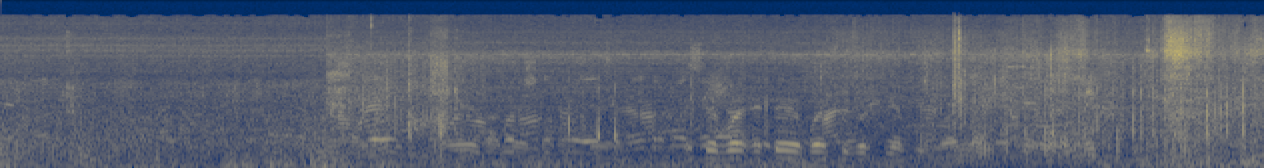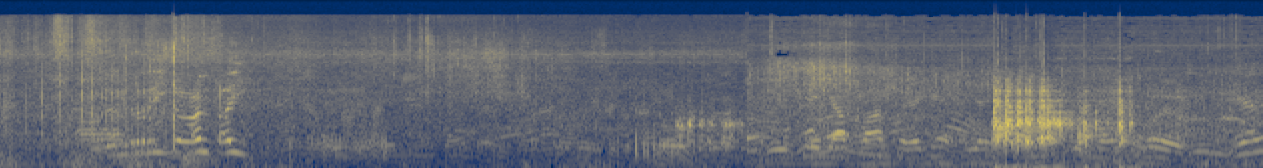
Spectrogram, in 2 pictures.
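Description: Skis scrape and hiss over hard snow.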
